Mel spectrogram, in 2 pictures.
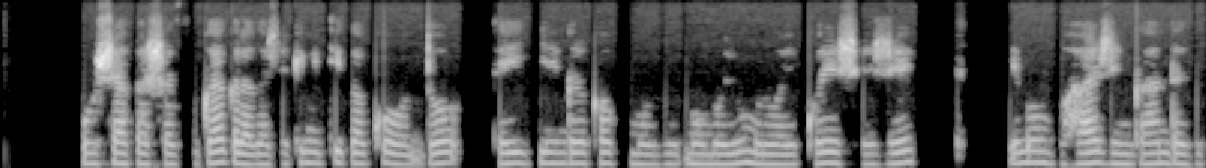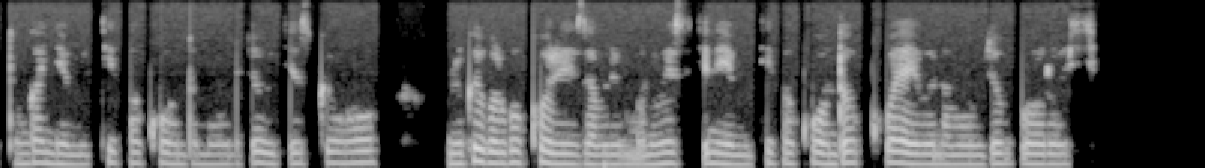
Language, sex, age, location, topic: Kinyarwanda, female, 18-24, Kigali, health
